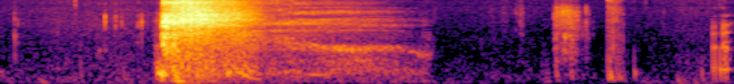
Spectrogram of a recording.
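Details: Single loud, sharp uncovered sneeze in a quiet room after dusting and moving furniture, followed by a fading breath; ordinary sneeze.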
